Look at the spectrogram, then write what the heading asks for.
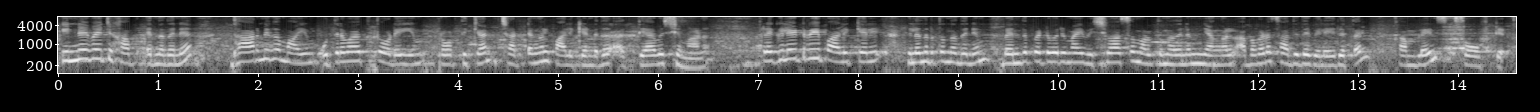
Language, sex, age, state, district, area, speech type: Malayalam, female, 30-45, Kerala, Kollam, rural, read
